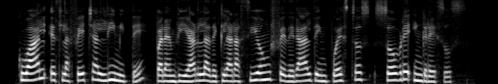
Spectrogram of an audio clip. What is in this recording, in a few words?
Spanish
